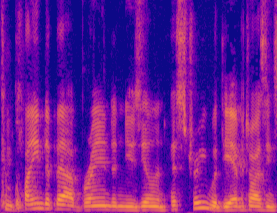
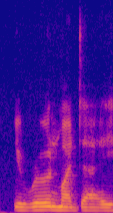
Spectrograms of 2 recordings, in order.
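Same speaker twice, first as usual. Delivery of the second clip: put-on muttering under breath, lower pitch; 3 semitones lower than usual. Retelling a cricketer's remark at the very end of a recording; retelling a mumble under his breath. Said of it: "he just mumbles under his breath".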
